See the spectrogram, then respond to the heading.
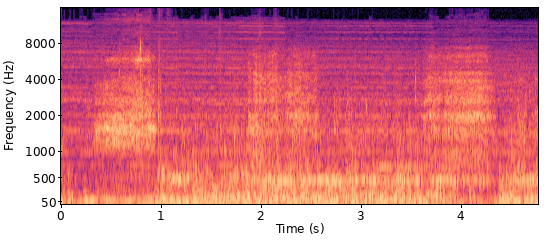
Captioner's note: water bubbling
